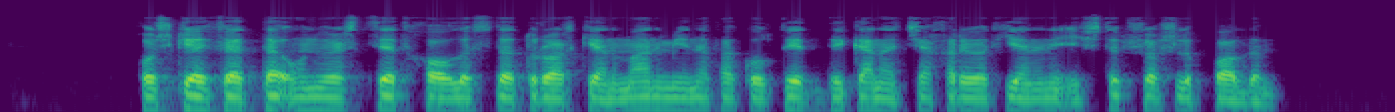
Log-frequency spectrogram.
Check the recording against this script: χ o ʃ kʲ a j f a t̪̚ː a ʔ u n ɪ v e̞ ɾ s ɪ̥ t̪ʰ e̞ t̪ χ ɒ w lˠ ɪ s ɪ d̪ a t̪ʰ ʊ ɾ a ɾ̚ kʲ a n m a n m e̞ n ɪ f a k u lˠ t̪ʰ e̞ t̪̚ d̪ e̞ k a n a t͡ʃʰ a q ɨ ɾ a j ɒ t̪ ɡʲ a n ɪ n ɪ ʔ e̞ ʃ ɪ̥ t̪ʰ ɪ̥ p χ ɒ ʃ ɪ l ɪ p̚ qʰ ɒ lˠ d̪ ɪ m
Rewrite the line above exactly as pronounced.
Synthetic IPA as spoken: χ o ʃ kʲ a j f a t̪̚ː a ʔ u n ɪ v e̞ ɾ s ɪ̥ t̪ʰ e̞ t̪ χ ɒ w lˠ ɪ s ɪ d̪ a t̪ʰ ʊ ɾ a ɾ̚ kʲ a n m a n m e̞ n ɪ f a k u lˠ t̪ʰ e̞ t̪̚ d̪ e̞ k a n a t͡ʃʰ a q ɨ ɾ a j ɒ t̪ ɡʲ a n ɪ n ɪ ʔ e̞ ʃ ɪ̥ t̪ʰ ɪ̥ p ʃ ɒ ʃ ɪ l ɪ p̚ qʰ ɒ lˠ d̪ ɪ m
